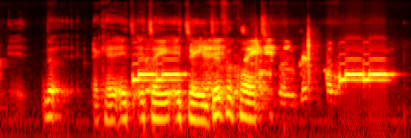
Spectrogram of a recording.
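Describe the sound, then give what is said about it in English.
A mobile phone ringtone for an incoming call chimes in bright, repeating electronic tones, playing in two bursts while a man keeps talking over it. “My phone is playing games. You still there, David? That was mine. Oh, okay. Somebody was calling me.”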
